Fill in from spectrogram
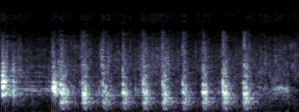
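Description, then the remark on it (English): Rapid, steady knocking on the door of the Dawson Ranch at night by riders who have just dismounted, about ten firm raps in quick succession, fairly loud with no voices. “They reined up, dismounted, and rapped on the door.”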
